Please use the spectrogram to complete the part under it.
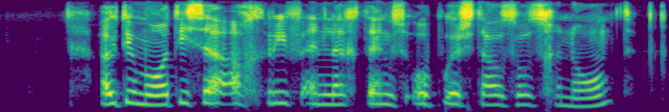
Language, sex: Afrikaans, female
